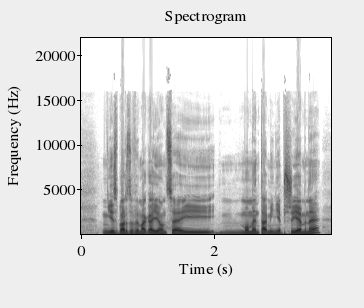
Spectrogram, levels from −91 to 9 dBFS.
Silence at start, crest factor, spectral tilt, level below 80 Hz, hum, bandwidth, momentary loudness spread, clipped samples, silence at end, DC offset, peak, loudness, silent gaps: 0.35 s; 12 dB; -5.5 dB/octave; -48 dBFS; none; 15 kHz; 8 LU; 0.3%; 0.15 s; under 0.1%; 0 dBFS; -12 LUFS; none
